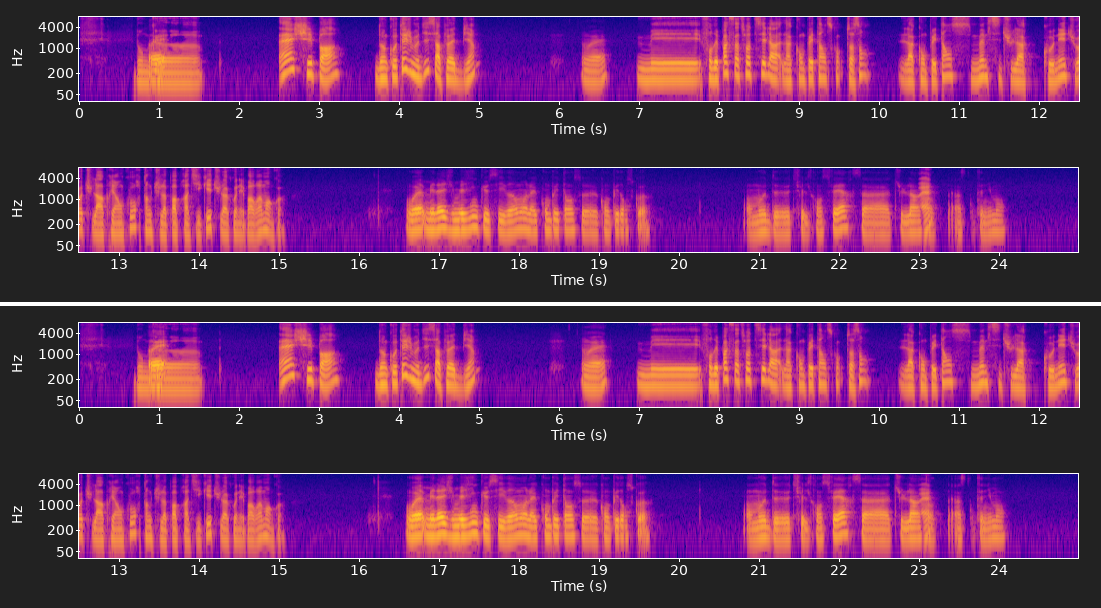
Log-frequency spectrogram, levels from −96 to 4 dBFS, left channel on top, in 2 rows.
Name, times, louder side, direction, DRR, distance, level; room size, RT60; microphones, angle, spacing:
voice 1, 0.7-1.5 2.5-3.3 3.7-5.0 7.0-9.9 10.2-15.1 23.0-23.2, left 1 dB, 20° left, 2.0 m, -22 dB
voice 2, 6.3-6.6 16.6-19.6 20.8-23.2 23.4-24.1, right 3 dB, 70° right, 0.9 m, -20 dB
head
